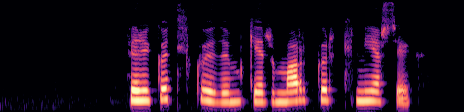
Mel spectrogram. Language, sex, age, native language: Icelandic, female, 20-29, Icelandic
